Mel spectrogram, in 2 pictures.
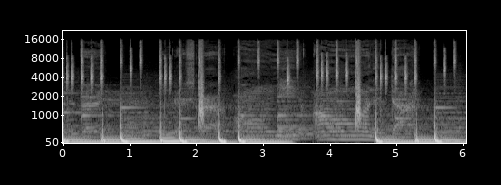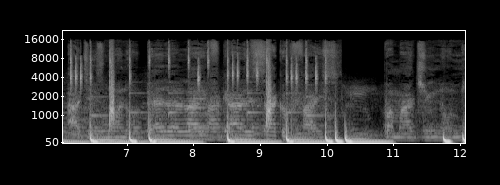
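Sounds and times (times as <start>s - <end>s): quick hi-hats: 0.0s - 2.6s, 3.3s - 10.2s
held melodic backing: 0.0s - 10.3s.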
